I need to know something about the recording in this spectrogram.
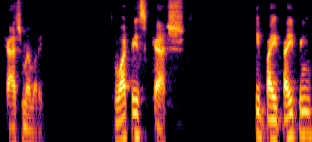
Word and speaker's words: cache: memory so what is cash if by typing c a c h e we have to type but you have to pronounce it c a s h okay you have to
